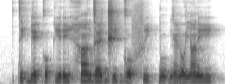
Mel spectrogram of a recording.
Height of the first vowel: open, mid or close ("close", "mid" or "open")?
close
